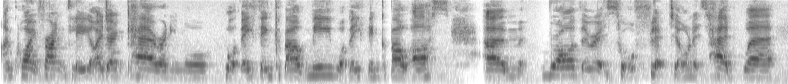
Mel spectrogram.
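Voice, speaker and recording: A woman answering interview questions in an earnest, measured, somewhat hesitant way. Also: a little high, level tone, slight background noise, rough recording.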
